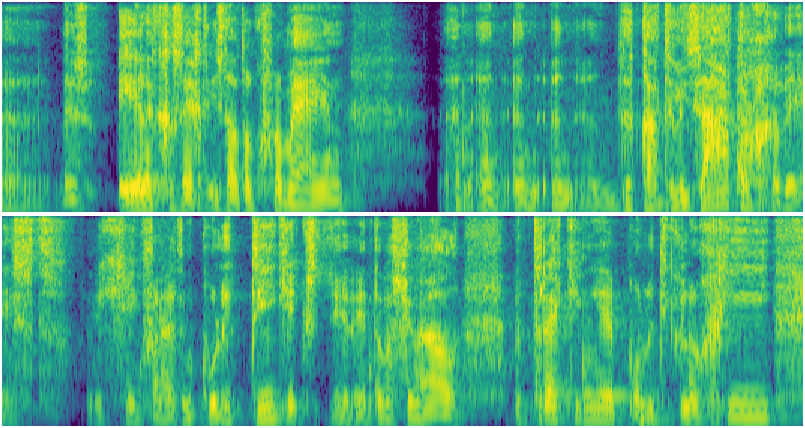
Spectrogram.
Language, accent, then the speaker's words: Dutch; Curaçao; ik kom van Curaçao, maar ik was altijd wel bezig met de Afrikaanse heritage.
